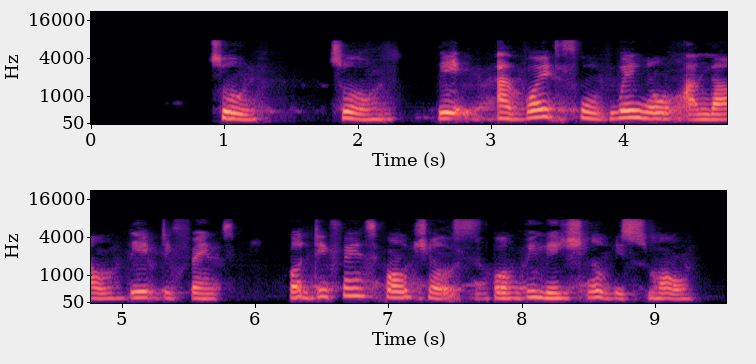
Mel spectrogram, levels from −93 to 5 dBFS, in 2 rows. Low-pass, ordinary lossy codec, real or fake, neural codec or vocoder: none; none; fake; codec, 16 kHz, 1 kbps, FreqCodec, larger model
